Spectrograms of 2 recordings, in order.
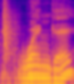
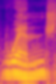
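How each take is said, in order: First: The word is pronounced differently from its spelling. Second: The word is pronounced as it is spelled. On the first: The speaker calls it right. "That's how you pronounce that, apparently" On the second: The speaker calls it wrong. "Not not wenge like it looks"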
